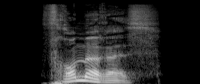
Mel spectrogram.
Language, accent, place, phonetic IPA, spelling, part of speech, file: German, Germany, Berlin, [ˈfʁɔməʁəs], frommeres, adjective, De-frommeres.ogg
- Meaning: strong/mixed nominative/accusative neuter singular comparative degree of fromm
